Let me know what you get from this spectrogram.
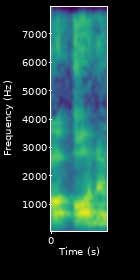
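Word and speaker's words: honour: इसके बावजूद भी एच कई दफा प्रोनाउंस भी नहीं होता। मिसाल के तौर पर ऑनेस्ट में हुआ, ऑनर में हुआ, एयर में हुआ, इन अल्फाज में एच प्रोनाउंस भी नहीं होता।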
